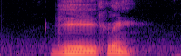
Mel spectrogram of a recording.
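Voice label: "gitli", Cherokee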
